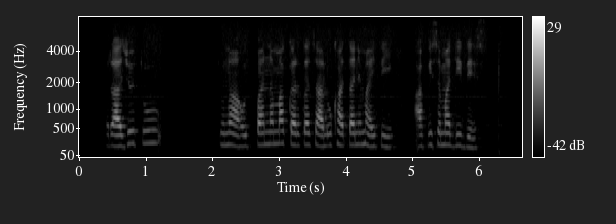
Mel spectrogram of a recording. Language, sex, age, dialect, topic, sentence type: Marathi, female, 18-24, Northern Konkan, banking, statement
